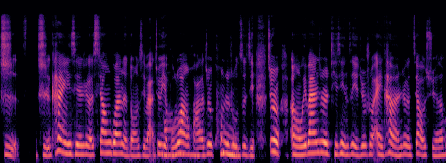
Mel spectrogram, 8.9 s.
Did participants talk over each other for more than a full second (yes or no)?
yes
